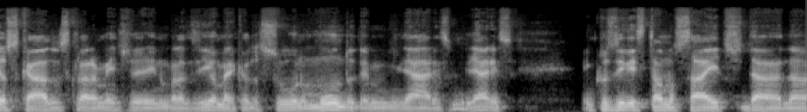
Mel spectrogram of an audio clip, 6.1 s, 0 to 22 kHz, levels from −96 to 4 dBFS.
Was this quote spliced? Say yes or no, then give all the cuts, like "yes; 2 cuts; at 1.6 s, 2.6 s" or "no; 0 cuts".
no; 0 cuts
